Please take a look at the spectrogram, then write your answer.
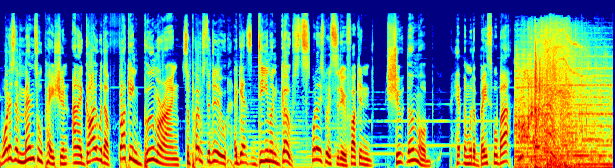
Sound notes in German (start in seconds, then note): none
